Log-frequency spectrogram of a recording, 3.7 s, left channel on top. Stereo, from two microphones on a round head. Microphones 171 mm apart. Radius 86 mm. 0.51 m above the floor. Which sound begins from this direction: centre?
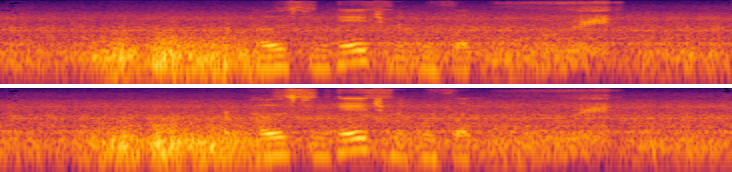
Throat clearing, at 2.5 s.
